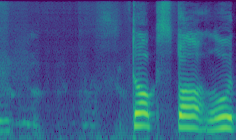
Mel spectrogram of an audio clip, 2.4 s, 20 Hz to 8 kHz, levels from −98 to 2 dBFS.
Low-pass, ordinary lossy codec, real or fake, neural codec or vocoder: none; none; fake; codec, 16 kHz, 1 kbps, FreqCodec, larger model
